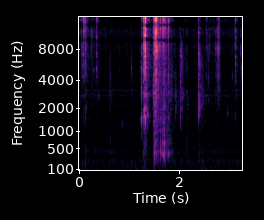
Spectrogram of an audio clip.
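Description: A metal utility-knife blade scrapes and shaves thin flakes off a solid rectangular orange bar of soap held in the palm, its surface scored into a grid, with soap crumbs falling onto the table. Short, bright, crisp crunching scrapes come in scattered bursts, the loudest and longest in the middle of the clip, with quiet gaps between.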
